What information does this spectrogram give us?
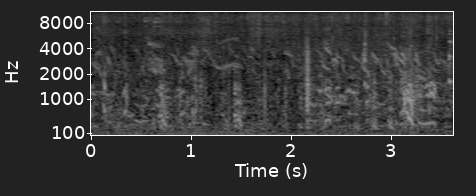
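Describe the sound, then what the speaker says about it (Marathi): Free-range country chickens cluck across an open natural farm plot of about half an acre, with a busy overlapping chorus of clucks and calls at moderate distance. "हे आपलं मुक्त संचार गावर आणि कोंबडी पालन आहे"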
